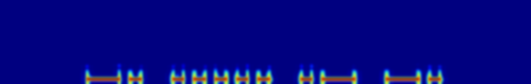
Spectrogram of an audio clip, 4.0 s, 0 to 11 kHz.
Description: Morse code, heard as a keyed tone, about 15 wpm, 700 Hz. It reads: N5AN
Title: Easy Call Signs Repeated 3x - 15wpm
